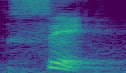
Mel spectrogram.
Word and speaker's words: से: Now, proceeding further, the Hindi equivalent word for from is say. Say, and it is pronounced like English word say.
